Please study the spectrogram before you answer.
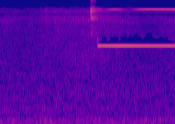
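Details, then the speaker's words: Kyoritsu digital clamp meter continuity buzzer test, compared against a Fluke: a faint, thin high beep over low room hum, barely audible. The buzzer is weak and very slow, judged very bad. "Very slow. Very bad. Keiretsu bad. Buzzer tak bagus. Slow sangat."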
